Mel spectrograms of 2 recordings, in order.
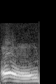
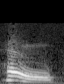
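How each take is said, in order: First: The syllable begins directly with the vowel. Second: The syllable begins with an h sound. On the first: The speaker calls it wrong. "not a" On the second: The speaker calls it right. "Notice the eta has the rough breathing over it. It's hey"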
